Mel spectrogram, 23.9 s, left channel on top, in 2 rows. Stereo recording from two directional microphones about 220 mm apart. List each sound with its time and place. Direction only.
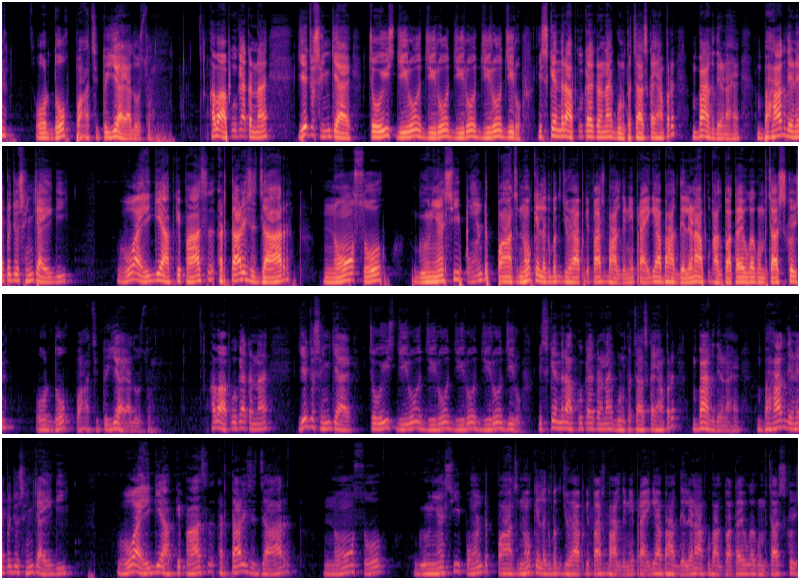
0.5 s speech: 35° left (ahead or behind); by 14.2 s 20° left (ahead or behind)
14.2 s speech: 35° left (ahead or behind)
